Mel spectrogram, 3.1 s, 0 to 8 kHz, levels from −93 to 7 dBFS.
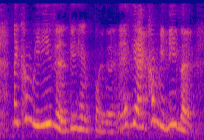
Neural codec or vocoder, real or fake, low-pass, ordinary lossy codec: codec, 16 kHz, 1.1 kbps, Voila-Tokenizer; fake; none; none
